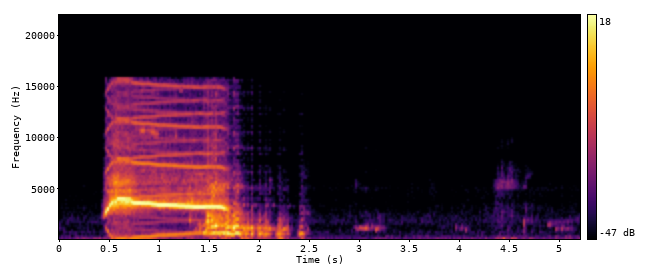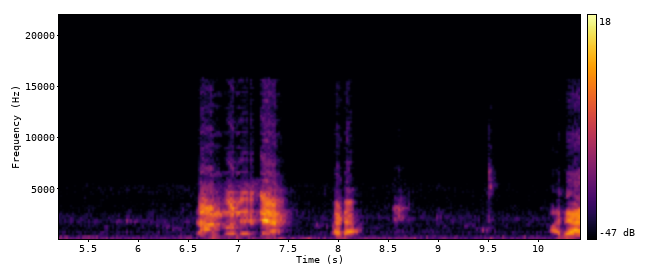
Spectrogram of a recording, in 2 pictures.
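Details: Courting male turkey displaying before females: a single strong gobble near the start, a high steady whistle above a quick gurgling rattle, followed by scattered softer clucks and rustles.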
